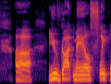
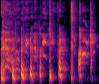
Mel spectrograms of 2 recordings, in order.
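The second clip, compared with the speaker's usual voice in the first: laughing. Real, not acted. Laughs at own rambling.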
